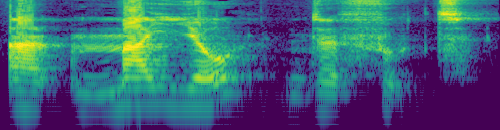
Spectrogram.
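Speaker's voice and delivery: "maillot" stretched very slowly, the LL as a Y; teacher slowing the tough word down; "maillot" said my-yo, no L sound; careful French. Shown as a demonstration. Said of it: "This is the tough word here".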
